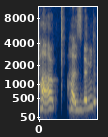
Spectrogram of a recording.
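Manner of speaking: very deep, low-pitched put-on voice. Reading a character's line after being asked for a deep voice: really deep voice. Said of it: "Caitlin, give him a deep voice".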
